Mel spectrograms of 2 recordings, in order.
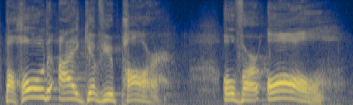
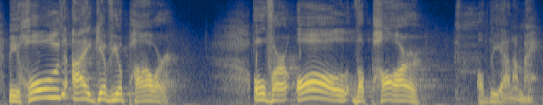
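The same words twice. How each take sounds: First: Slow, deliberate, each word weighed; slow it right down so it sinks in; slowly. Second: Said in the usual way. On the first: Shown as a demonstration. Preacher repeats the verse to the congregation, slowly. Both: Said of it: "I'm gonna say it slowly".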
